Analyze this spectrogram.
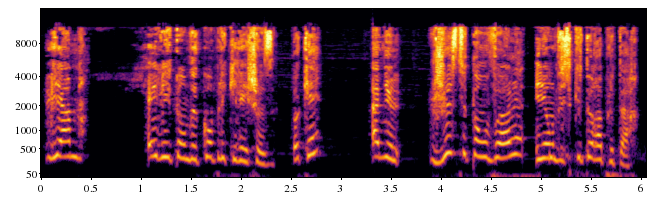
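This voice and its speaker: A woman's voice: high voice, normal speed, natural voice. Woman voicing a bossy, dismissive young woman. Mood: scolding. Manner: scolding. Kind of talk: French-dubbed drama.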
